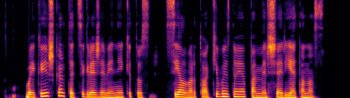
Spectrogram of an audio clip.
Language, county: Lithuanian, Telšiai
